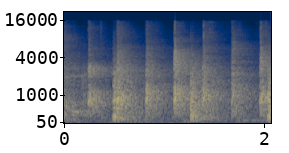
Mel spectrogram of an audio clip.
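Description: Heavy battle ropes slammed against the gym floor with both hands: a quick run of sharp slaps and thuds, about seven in all.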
